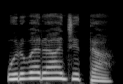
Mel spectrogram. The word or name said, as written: ಉರ್ವರಾಜಿತ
